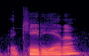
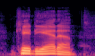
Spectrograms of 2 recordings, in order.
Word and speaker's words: Acadiana: race yes Acadiana is that he say to Acadiana yeah I knew I said it right it's Chris Thomas who messes it up I say it right Kady Anna FPV gonna be hosting a 12 hour team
